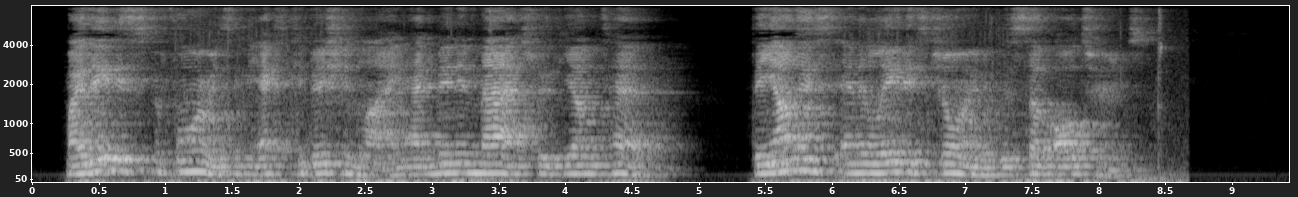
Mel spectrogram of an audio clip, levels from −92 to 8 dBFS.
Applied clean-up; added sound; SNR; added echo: none; Water; 14 dB; reverberation time 0.7 s.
